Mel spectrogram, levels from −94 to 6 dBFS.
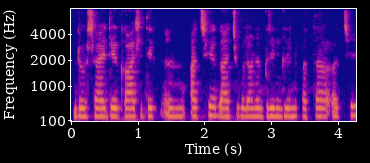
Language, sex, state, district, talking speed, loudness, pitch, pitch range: Bengali, female, West Bengal, Jalpaiguri, 195 wpm, -30 LUFS, 215 Hz, 210-215 Hz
